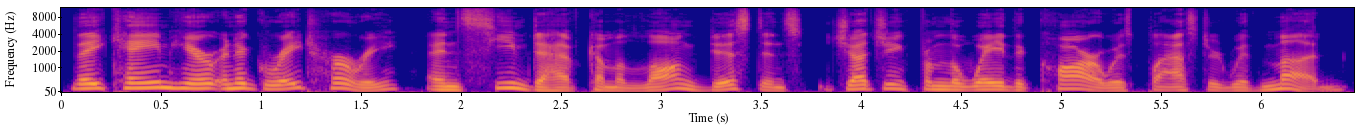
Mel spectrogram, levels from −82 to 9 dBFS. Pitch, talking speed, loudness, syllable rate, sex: 145 Hz, 230 wpm, -18 LUFS, 5.4 syllables/s, male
